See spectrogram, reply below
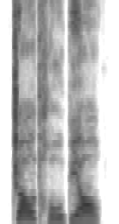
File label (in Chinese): "招投标", Chinese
